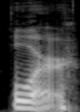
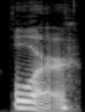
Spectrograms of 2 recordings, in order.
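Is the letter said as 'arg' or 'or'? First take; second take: or; or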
